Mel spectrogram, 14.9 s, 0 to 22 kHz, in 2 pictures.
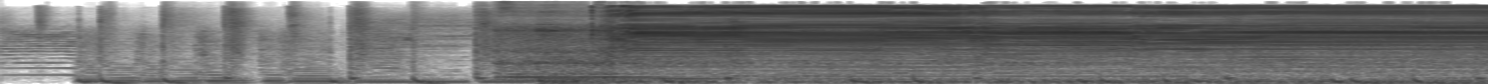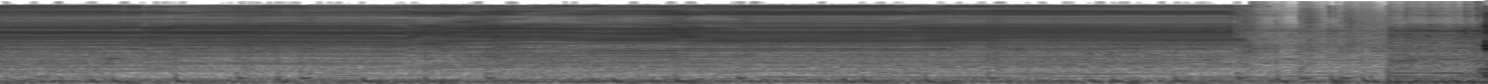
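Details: Barber's hair clipper after a trick meant to cut its loud motor noise by about 40-50%: a steady, even buzz with no rattle or harsh edge, music behind it. It runs normally and quietly.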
